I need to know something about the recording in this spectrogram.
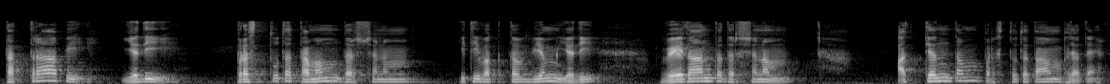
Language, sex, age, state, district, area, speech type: Sanskrit, male, 30-45, Karnataka, Uttara Kannada, rural, spontaneous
